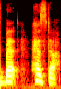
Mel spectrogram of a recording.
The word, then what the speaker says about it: Bethesda: on the list is BET hezda and I was like wait what why did you just say it like that bet hezda and he's like oh just the same as like Bethlehem which we know Bethlehem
